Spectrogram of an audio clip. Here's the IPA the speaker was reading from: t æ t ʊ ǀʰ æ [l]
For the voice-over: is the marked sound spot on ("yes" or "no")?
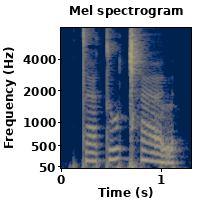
yes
